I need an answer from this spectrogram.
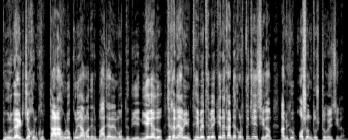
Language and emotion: Bengali, angry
